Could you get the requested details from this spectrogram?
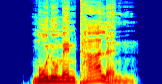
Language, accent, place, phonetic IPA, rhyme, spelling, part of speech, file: German, Germany, Berlin, [monumɛnˈtaːlən], -aːlən, monumentalen, adjective, De-monumentalen.ogg
- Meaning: inflection of monumental: 1. strong genitive masculine/neuter singular 2. weak/mixed genitive/dative all-gender singular 3. strong/weak/mixed accusative masculine singular 4. strong dative plural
